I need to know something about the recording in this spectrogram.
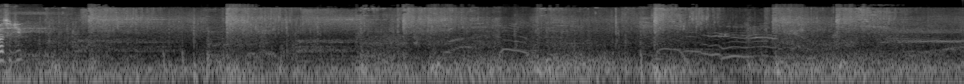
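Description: Metal weapons clash and clang in a fight.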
